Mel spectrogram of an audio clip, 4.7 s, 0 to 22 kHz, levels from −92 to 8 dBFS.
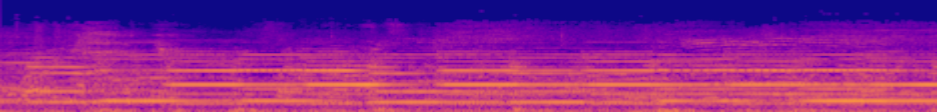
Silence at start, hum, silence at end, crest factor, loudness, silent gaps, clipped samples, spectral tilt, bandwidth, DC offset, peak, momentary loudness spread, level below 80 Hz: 0 s; none; 0 s; 12 dB; -22 LUFS; none; under 0.1%; -4.5 dB/octave; 10 kHz; under 0.1%; -10 dBFS; 5 LU; -40 dBFS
